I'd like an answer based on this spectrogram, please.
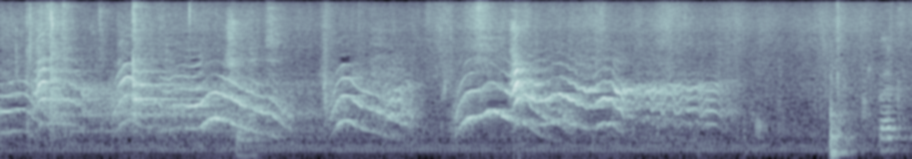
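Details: Newborn red female Labrador Retriever puppy, the last of a litter of eight, just after birth, giving repeated high whining squeals that slide downward in pitch, with a calm person talking softly nearby.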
